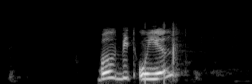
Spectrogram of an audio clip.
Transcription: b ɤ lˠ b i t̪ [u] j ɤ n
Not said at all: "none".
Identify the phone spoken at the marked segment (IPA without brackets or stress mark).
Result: u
